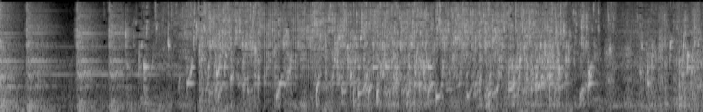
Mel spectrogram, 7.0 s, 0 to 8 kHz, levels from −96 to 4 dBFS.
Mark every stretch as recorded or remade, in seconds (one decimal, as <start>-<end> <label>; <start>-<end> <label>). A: 0.0-2.6 recorded; 2.6-3.1 remade; 3.1-7.0 recorded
